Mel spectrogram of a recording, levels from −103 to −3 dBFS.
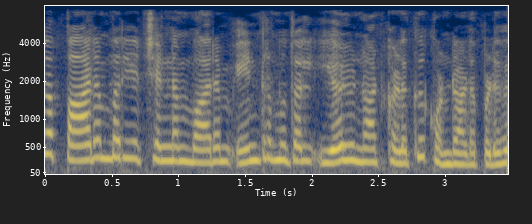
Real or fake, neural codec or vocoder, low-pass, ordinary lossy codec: fake; vocoder, 44.1 kHz, 128 mel bands, Pupu-Vocoder; 7.2 kHz; AAC, 48 kbps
